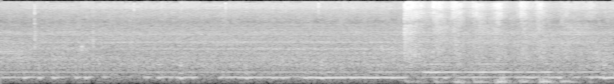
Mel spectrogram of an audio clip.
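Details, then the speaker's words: Bissell Little Green ProHeat carpet cleaner after clearing clog and reassembly, dirty water tank back in: steady even motor hum with clean suction rush, no choking; unobstructed, full suction power, sounds as it should. "so no clog, and we have full suction power. And then on top of that, the machine, when it's active, it sounds like it should. It doesn't sound obstructed or like you're not getting full power from it."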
